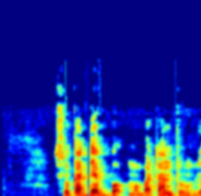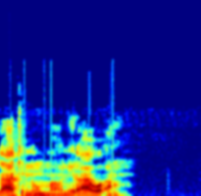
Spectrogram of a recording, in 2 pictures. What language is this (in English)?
Borgu Fulfulde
